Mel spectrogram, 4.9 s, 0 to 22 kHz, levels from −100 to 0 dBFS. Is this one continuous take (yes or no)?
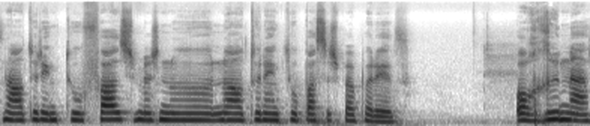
yes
